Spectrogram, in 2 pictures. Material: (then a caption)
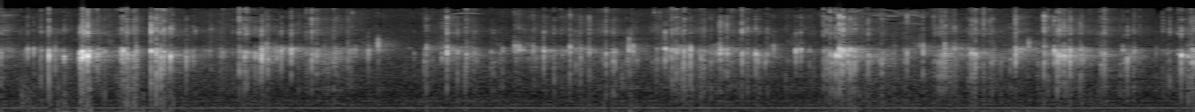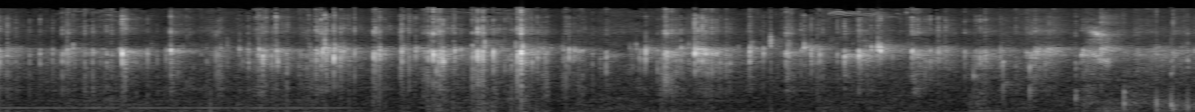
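Plastic. A small purple-and-black plastic articulated fidget slug with hollow, jointed segments is flexed and squeezed with the fingers. Its segments make dense, rapid, bright clicks and rattles, with sharp ticks that fade almost instantly. A faint low steady hum runs underneath for the first ten seconds.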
